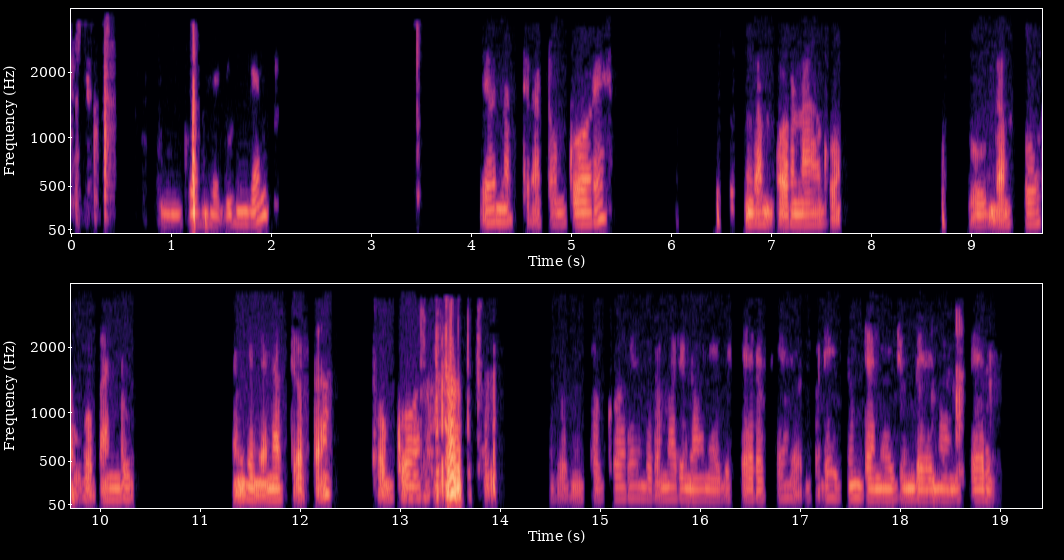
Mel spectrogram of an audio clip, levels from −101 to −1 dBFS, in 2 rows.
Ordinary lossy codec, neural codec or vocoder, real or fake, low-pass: MP3, 32 kbps; none; real; 3.6 kHz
